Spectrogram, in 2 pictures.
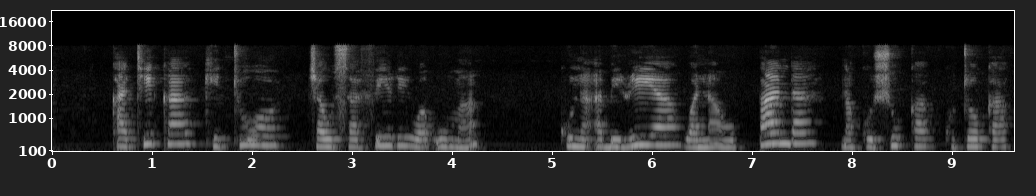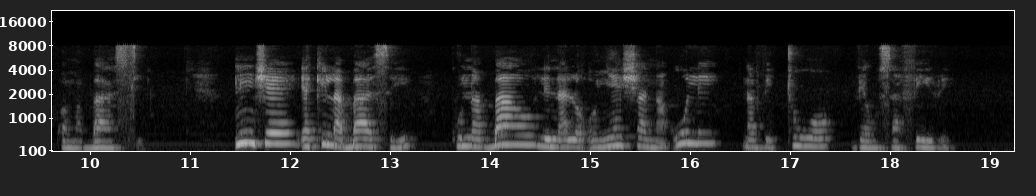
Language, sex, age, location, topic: Swahili, female, 25-35, Nairobi, government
